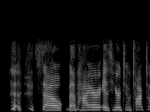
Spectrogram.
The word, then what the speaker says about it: Heyer: Hire like because it depends on where in Germany the family came from as to how they pronounce it. So Beth Hire is here to talk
